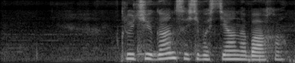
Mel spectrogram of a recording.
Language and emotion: Russian, neutral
